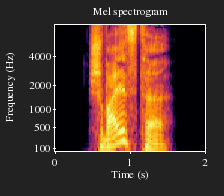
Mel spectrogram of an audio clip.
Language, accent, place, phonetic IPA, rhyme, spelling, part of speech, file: German, Germany, Berlin, [ˈʃvaɪ̯stə], -aɪ̯stə, schweißte, verb, De-schweißte.ogg
- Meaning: inflection of schweißen: 1. first/third-person singular preterite 2. first/third-person singular subjunctive II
